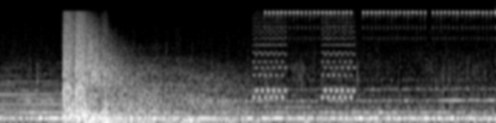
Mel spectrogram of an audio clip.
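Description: A single sharp gunshot in a video game rings out near the start with a decaying tail, followed by repeated electronic beeping tones over a low hum.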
